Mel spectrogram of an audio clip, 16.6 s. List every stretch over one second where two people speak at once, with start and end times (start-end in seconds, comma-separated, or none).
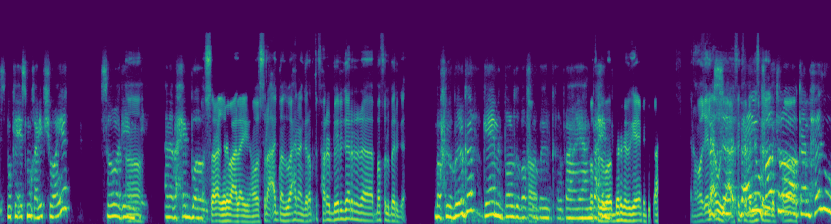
14.2-15.9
